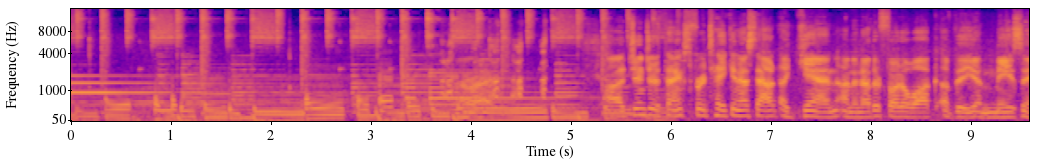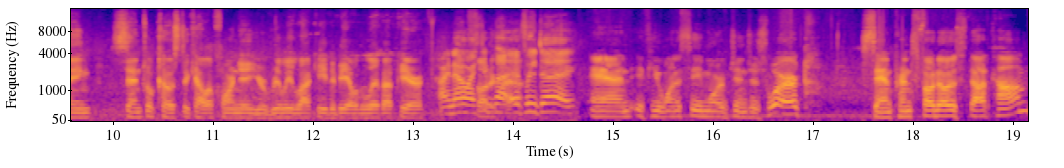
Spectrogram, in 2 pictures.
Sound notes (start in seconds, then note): 0.0 ambient music; 3.6 laughing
